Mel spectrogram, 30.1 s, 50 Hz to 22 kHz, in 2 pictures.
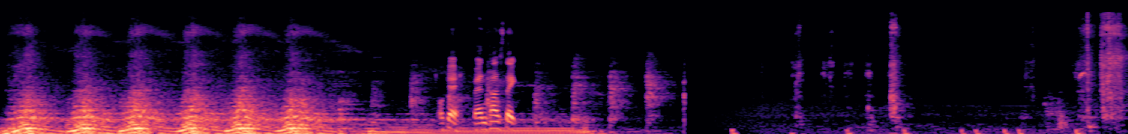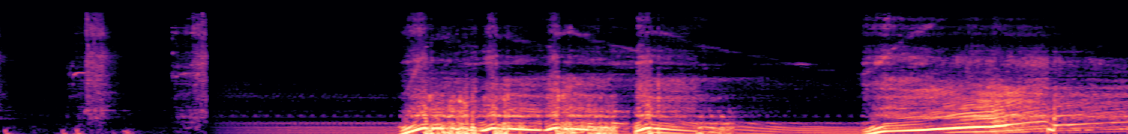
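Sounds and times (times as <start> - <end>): car engine revving: 0.0 - 8.2, 17.9 - 30.0.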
